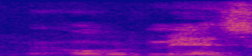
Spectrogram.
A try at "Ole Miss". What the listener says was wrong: it's not old. It's like Lil Wayne. It's not Little Wayne. It's Lil Wayne. It's Ole Miss.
